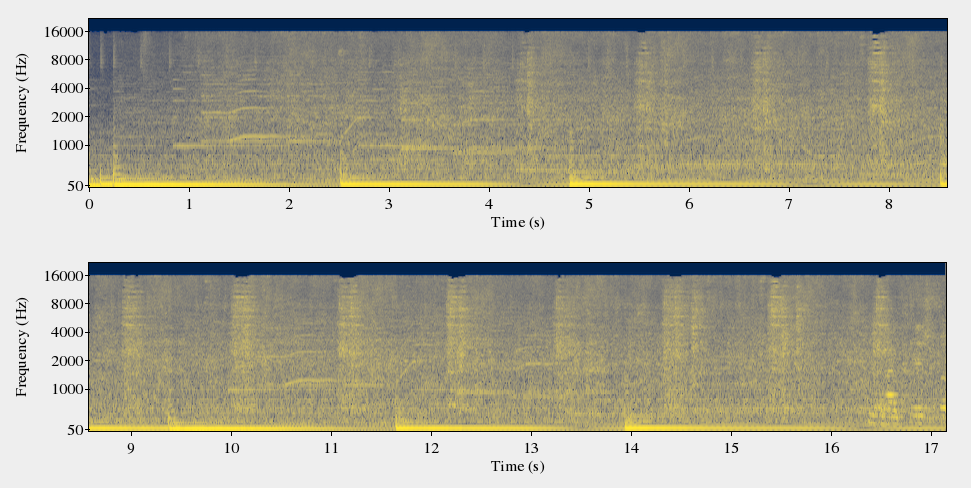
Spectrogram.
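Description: Music with a deep bass line, each low note held for two to three seconds and entering with a jump in loudness, over a light, regular beat.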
